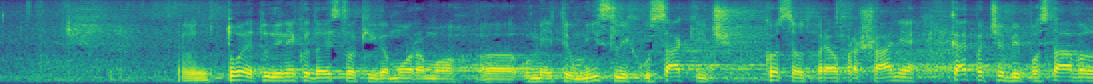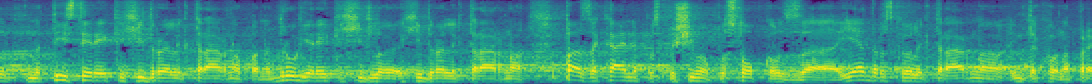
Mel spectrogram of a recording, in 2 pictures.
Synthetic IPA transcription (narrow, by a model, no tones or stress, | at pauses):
t̪oːjɛt̪uːd̪ineːkɔd̪ɛjst̪ʋɔkiɡamoːɾamɔumeːt̪iwmislixusakit͡ʃkɔsɛɔt̪pɾɛwpɾaʃaːnjɛ | kajpat͡ʃɛbipɔst̪aːʋəlnat̪ist̪iɾeːkixid̪ɾɔɛlɛkt̪ɾaːɾnɔpanad̪ɾuːɡiɾekixid̪ɔxid̪ɾɔɛlɛkt̪ɾaːɾnɔ | pazakajnɛpɔspɛʃiːmɔpɔst̪oːpkɔwzajɛd̪əɾskɔɛlɛkt̪ɾaːɾnɔint̪akoːnapɾɛj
